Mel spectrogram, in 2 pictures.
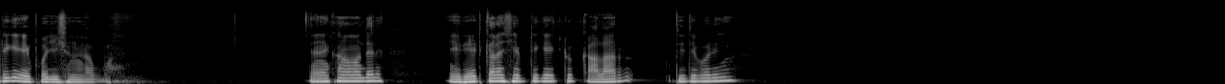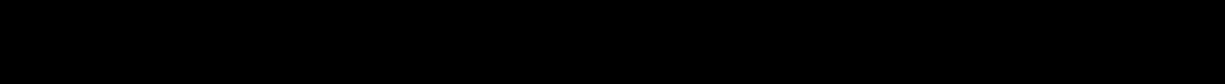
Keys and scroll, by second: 16.6 Return, 18.0 ctrl+space, 20.6 ctrl+space.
